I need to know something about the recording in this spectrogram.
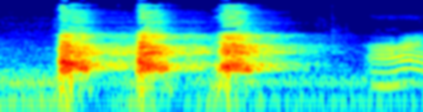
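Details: Mary, a female Pit Bull indoors, talking and complaining because she is bored and wants to go out on the deck: three short, harsh, rising vocal bursts in quick succession, followed by a brief faint tonal sound.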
